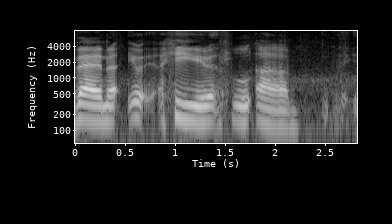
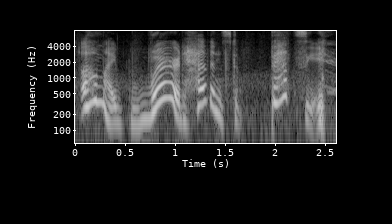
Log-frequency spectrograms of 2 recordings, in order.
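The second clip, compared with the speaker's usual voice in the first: higher, fussy "oh my word, heavens to Betsy"; flustered exclamation; 9 semitones higher than usual. Retold or imitated. Vlogger burning something in the oven, high flustered fussing. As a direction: fret in a high prim voice.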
